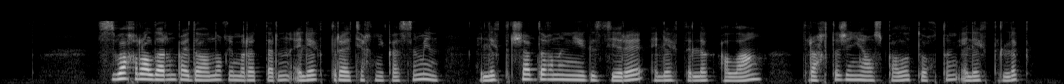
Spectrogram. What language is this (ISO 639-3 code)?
kaz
